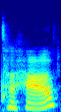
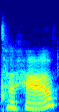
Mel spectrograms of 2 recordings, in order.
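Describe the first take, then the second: First: The vowel in 'to' is reduced to schwa. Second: The vowel in 'to' is reduced to schwa.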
